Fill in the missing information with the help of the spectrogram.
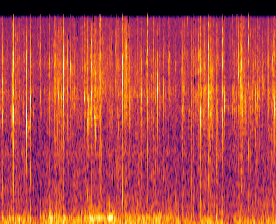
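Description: A handful of small, dry, woody pine cones is squeezed and rubbed between hands. It produces a dense stream of bright, crisp crackles and crunchy clicks, with a few sharper snaps standing out over a faint low hum.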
